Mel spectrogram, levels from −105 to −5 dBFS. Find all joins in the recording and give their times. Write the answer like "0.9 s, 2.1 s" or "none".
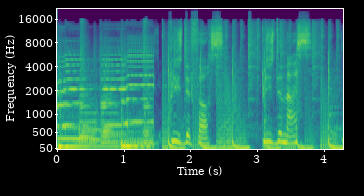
1.5 s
